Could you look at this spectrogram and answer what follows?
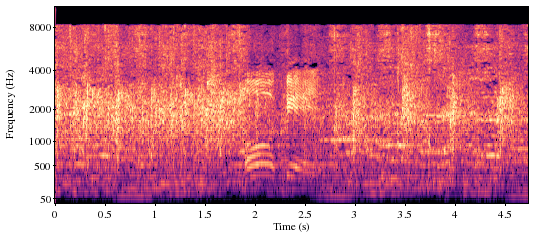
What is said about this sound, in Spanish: Dale un fuerte aplauso al tío. a ver si se le quita la timidez.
